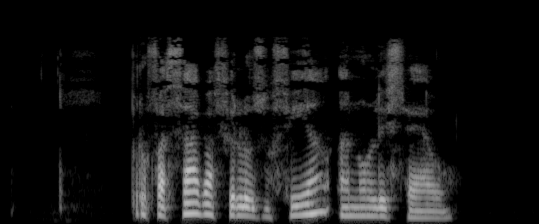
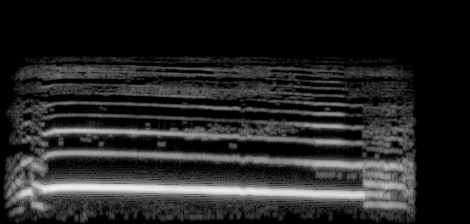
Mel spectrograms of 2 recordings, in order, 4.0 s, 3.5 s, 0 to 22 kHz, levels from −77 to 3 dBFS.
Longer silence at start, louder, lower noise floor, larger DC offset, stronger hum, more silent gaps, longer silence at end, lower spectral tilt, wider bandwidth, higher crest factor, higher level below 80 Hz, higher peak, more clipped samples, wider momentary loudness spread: first, 1 s vs 0.1 s; second, -25 LUFS vs -9 LUFS; first, -74 dBFS vs -39 dBFS; neither; neither; neither; first, 0.65 s vs 0.45 s; first, -5.5 dB/octave vs 1.5 dB/octave; first, 11.5 kHz vs 6.8 kHz; first, 22 dB vs 10 dB; first, -74 dBFS vs -82 dBFS; second, -4 dBFS vs 0 dBFS; neither; about the same, 11 LU vs 11 LU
